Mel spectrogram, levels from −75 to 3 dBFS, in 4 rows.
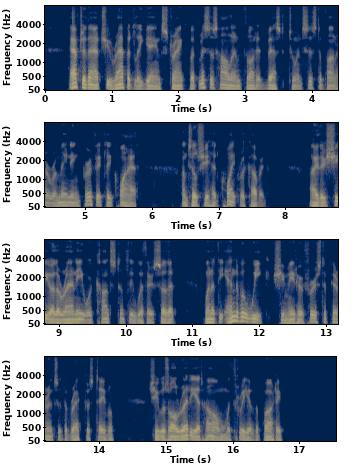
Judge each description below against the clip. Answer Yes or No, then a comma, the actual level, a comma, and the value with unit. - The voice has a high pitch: No, very low, 95 Hz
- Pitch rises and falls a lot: No, average, 2.9 semitones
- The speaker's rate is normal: No, fast, 210 wpm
